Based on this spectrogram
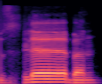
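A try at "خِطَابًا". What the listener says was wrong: না না না, দেখ এটা হচ্ছে জিম যদি হইতো। খ, খ, খ।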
